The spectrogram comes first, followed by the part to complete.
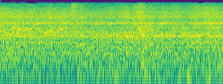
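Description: Steady, even rushing noise of open-air city ambience heard from a high floor, with distant traffic blended into one wash and no distinct events.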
